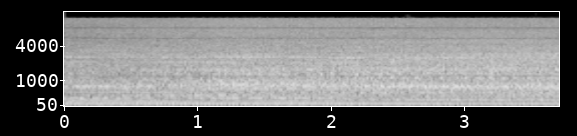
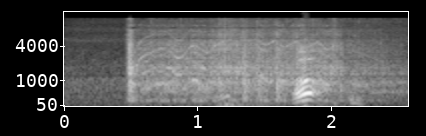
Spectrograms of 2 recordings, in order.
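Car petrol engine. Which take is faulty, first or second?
second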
